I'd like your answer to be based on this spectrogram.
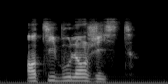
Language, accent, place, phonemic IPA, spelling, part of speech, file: French, France, Lyon, /ɑ̃.ti.bu.lɑ̃.ʒist/, antiboulangiste, adjective, LL-Q150 (fra)-antiboulangiste.wav
- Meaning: anti-Boulangist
